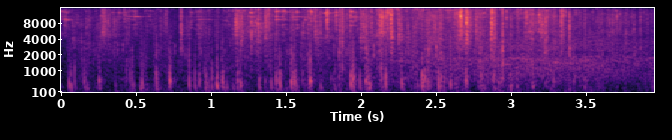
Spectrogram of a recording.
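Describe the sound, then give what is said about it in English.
Horse hooves clip-clop in a brisk, steady rhythm as a horse-drawn cab arrives, loud at first, then blurring into softer, denser rustling as they continue; no one speaks. “My cab arrives to pledge safe passage.”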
